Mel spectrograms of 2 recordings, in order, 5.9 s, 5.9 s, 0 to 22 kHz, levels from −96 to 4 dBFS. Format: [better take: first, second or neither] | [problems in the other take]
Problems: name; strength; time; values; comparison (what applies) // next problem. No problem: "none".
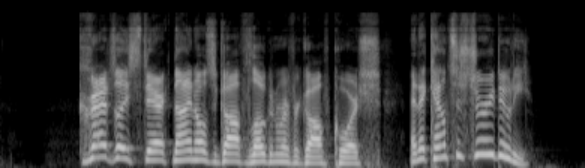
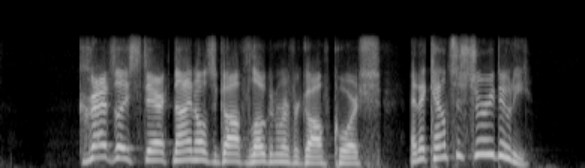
first | garbled, watery; slightly; nothing above 8 kHz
